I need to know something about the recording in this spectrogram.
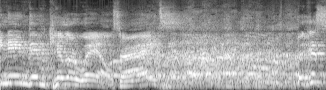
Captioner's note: audience laughing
